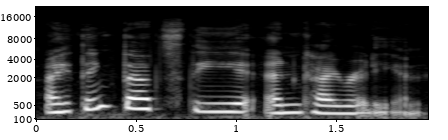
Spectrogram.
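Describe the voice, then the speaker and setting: A woman's voice: high-pitched, animated, normal speed, dry recording. A woman playing an easygoing, supportive student friend in an audio drama, talking in a casual, encouraging way. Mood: casual, upbeat.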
